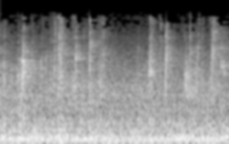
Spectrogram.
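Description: Wooden snap mouse traps being set by hand: small metal clicks and creaks from the spring bars and catches, several light clicks spread irregularly through.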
